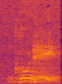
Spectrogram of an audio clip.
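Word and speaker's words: gune (γυνή): In the Greek, the word is gune, that's how it's pronounced, and it means woman.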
